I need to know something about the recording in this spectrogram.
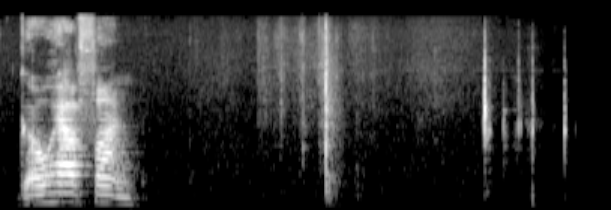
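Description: A stiff card taps down onto a table.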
